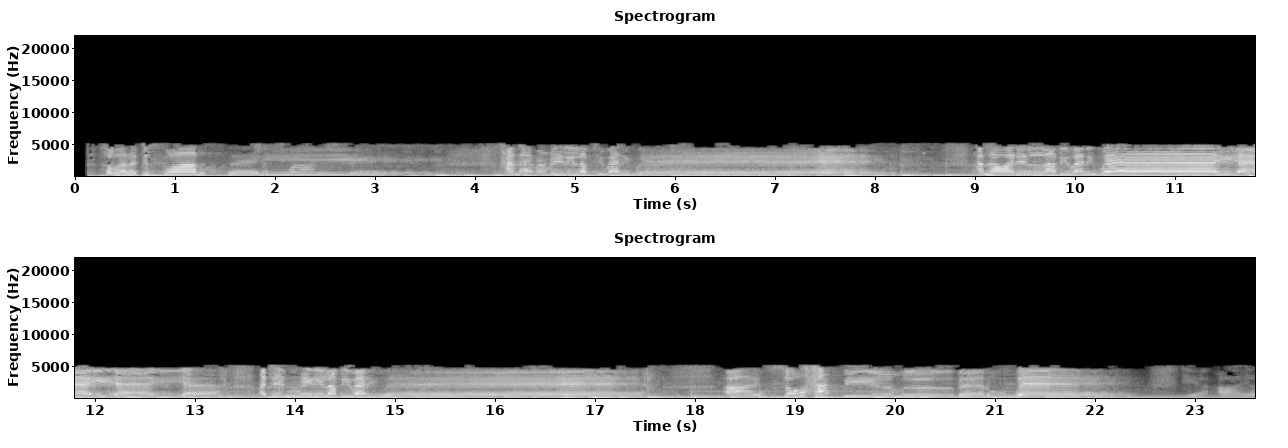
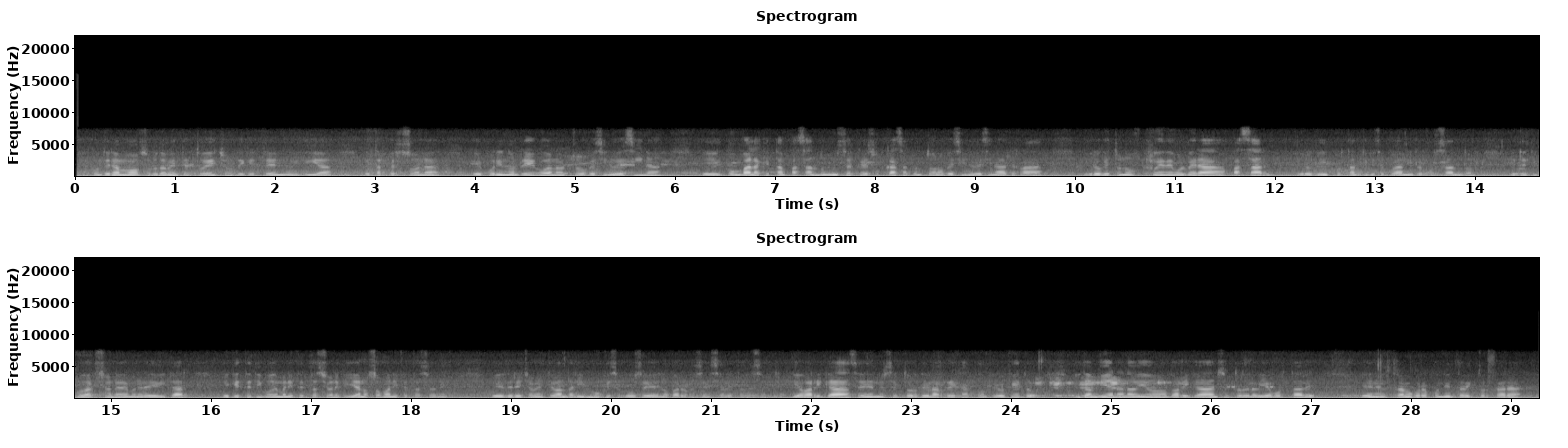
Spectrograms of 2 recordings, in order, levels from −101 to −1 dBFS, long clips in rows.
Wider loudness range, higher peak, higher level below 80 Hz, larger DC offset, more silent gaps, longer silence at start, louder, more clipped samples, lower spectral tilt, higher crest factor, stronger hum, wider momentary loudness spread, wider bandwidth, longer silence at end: first, 8 LU vs 2 LU; first, 0 dBFS vs -14 dBFS; second, -46 dBFS vs -38 dBFS; neither; neither; about the same, 0.1 s vs 0 s; first, -17 LUFS vs -32 LUFS; neither; about the same, -7 dB/octave vs -6.5 dB/octave; about the same, 18 dB vs 18 dB; neither; first, 12 LU vs 8 LU; second, 5.4 kHz vs 7.6 kHz; about the same, 0 s vs 0 s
